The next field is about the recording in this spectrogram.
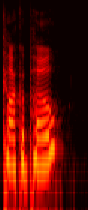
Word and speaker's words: kakapo: And the cockapoos. – Hold on, I might be saying it wrong. There's only one O. Kakapo? Yeah. K-A-K-A-P-O.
